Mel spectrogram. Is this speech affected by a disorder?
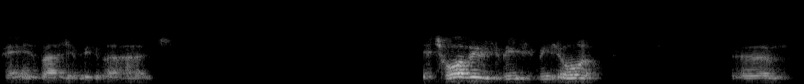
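Yes: Parkinson's disease.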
